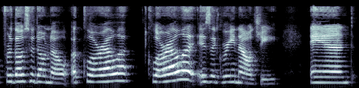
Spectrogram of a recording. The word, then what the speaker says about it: chlorella: I want to say chlorophyll, but I don't know what chlorilla. Chlorella, chlorella.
